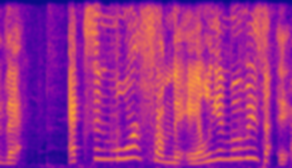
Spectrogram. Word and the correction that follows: Xenomorph: How do you say that? – Okay. – Xenomorph.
